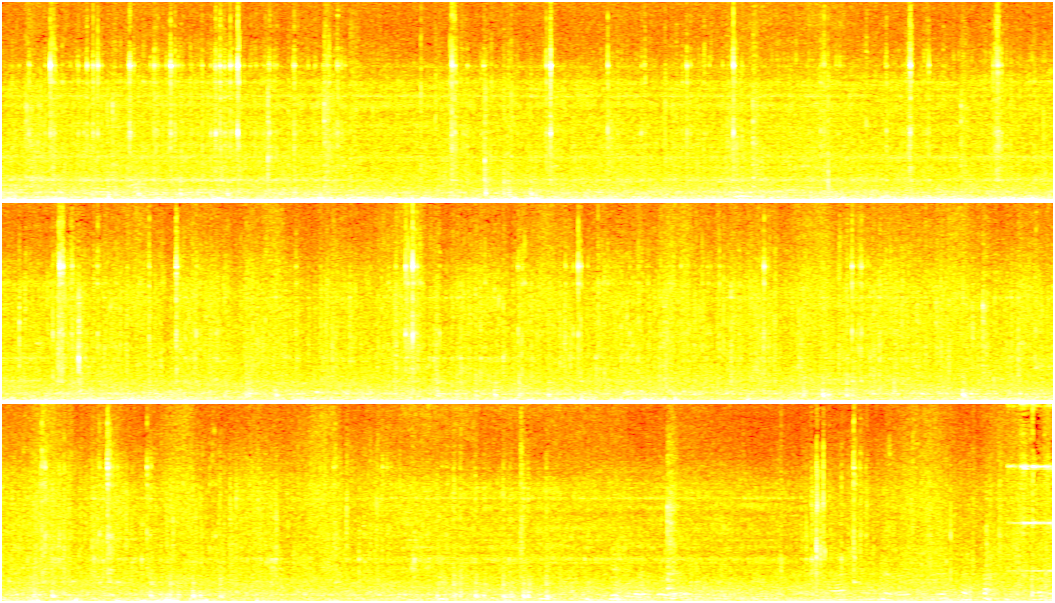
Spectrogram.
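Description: Riding noise from a bicycle on a paved path: a steady low rumble with frequent small rattles and clicks.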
